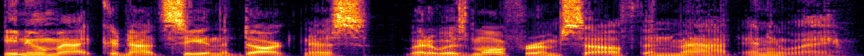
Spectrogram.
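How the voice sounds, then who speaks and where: A man's voice: deep voice, big pitch swings, fairly quick, gravelly, fairly bright tone, no echo, clean studio sound. A man narrating a fantasy novel as a scripted audiobook reading.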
